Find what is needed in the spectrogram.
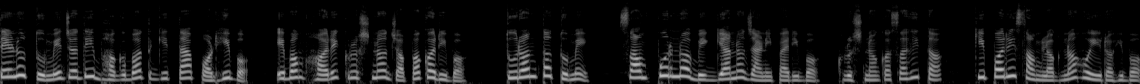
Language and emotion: Odia, neutral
